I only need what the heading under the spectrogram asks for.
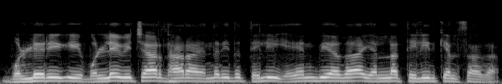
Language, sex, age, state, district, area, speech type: Kannada, male, 45-60, Karnataka, Bidar, urban, spontaneous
